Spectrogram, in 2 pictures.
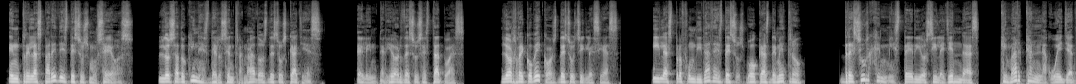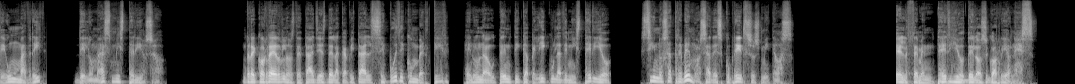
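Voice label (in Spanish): generico España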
